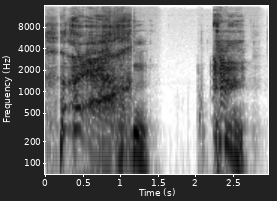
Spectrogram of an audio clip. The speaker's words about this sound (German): So ein bisschen belegt oder fühle ich nur das in diesem Moment. Guck mal, jetzt räusper ich mich.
